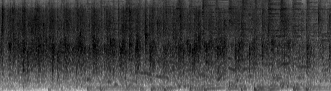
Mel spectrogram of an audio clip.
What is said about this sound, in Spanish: bueno, pido un fuerte aplauso para despedir,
